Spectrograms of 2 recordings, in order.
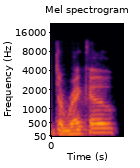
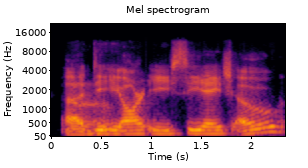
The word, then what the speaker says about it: derecho: Is that how you pronounce it? Derecho. Derecho.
